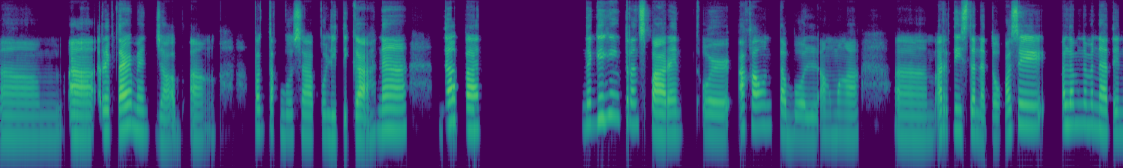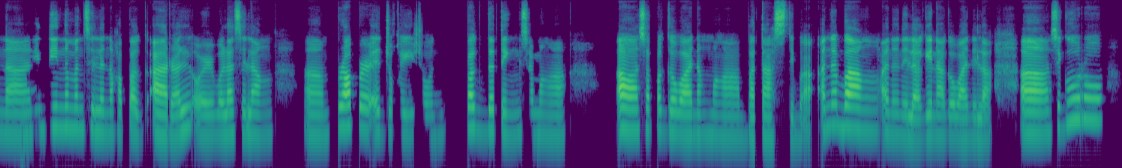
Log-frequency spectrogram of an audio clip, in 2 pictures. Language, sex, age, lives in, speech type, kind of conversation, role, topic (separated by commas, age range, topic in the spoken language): Filipino, female, 25-29, Philippines, conversation, unstructured, none, Bakit may mga taong nawawalan ng tiwala sa politika?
